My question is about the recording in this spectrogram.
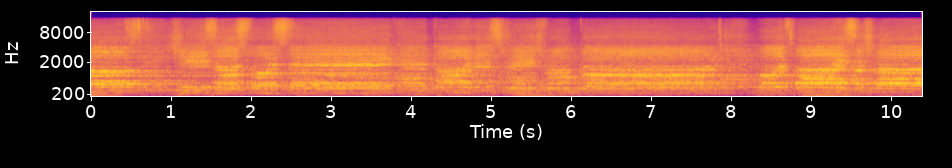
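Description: Large mixed choir of men and women singing together in harmony, the phrases swelling and easing off every few seconds.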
